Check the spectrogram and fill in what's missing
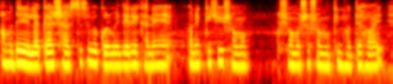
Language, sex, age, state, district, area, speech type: Bengali, female, 18-30, West Bengal, Paschim Bardhaman, rural, spontaneous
